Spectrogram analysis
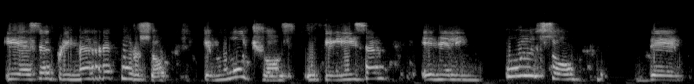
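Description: A woman therapist telling stories from her practice in an interview, reflective and pausing with fillers. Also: fairly high pitch, animated, sharp tone, highs cut off.

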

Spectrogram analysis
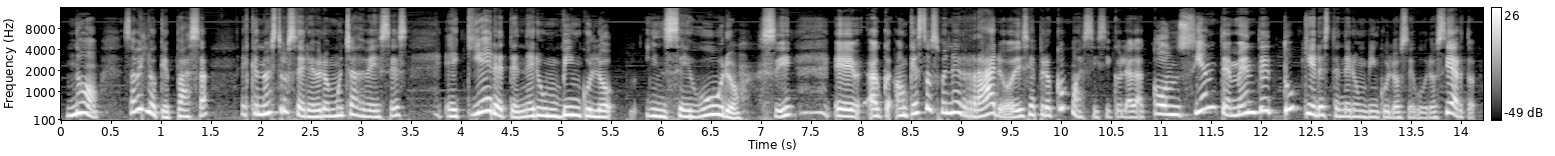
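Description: Woman psychologist, somewhat high voice, faith-based relationship advice, voices listeners' doubts. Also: big pitch swings, unhurried, dark tone. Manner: asks many rhetorical questions; plays out listeners' objections.

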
